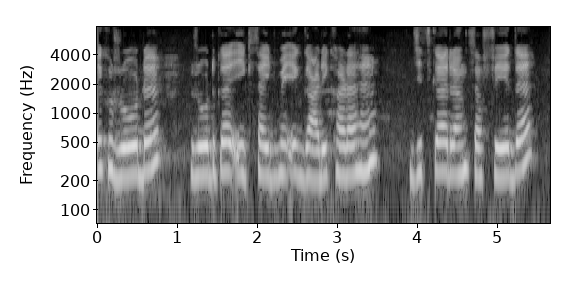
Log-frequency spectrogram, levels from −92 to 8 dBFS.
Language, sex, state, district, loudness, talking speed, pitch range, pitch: Hindi, female, Andhra Pradesh, Krishna, -17 LUFS, 180 wpm, 225-250 Hz, 235 Hz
